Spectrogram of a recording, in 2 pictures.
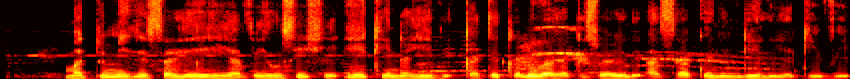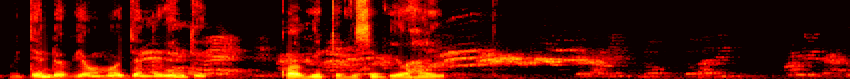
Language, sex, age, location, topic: Swahili, male, 36-49, Wajir, education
